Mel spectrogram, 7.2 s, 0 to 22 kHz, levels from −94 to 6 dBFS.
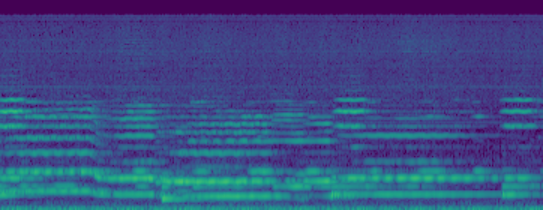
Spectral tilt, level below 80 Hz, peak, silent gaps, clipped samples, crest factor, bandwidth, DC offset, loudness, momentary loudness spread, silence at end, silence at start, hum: -3.5 dB/octave; -46 dBFS; -16 dBFS; none; under 0.1%; 14 dB; 16.5 kHz; under 0.1%; -32 LUFS; 7 LU; 0 s; 0 s; none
